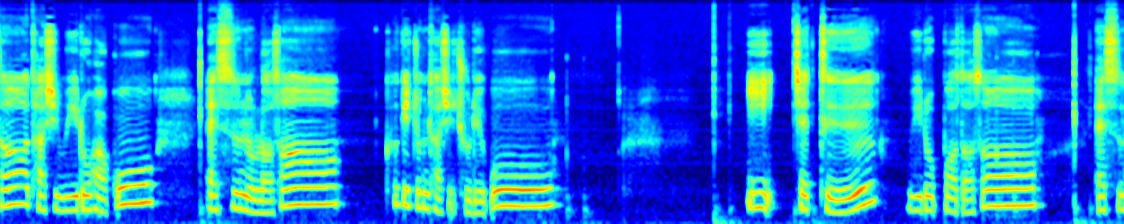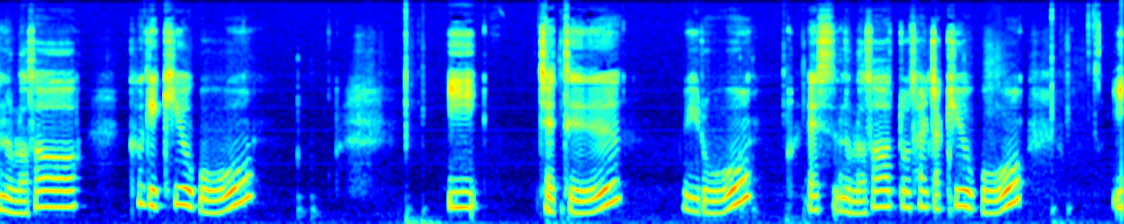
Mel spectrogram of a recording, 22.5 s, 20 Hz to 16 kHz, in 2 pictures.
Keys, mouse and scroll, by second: 0.9 click, 2.1 s, 5.7 click, 7.2 e, 8.0 z, 10.0 click, 10.8 s, 14.2 click, 15.4 e, 16.8 z, 18.7 click, 19.2 s, 20.7 click, 21.8 e.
